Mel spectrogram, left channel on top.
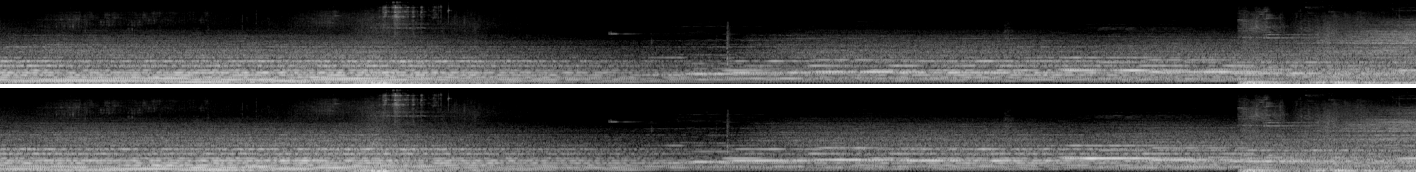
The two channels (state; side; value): normal; both; correlation 0.49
